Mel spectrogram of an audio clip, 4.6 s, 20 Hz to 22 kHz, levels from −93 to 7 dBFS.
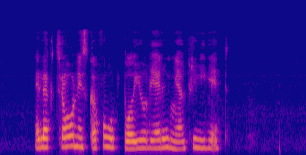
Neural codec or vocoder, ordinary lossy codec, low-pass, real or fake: codec, 24 kHz, 3 kbps, HILCodec; AAC, 48 kbps; 9.9 kHz; fake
